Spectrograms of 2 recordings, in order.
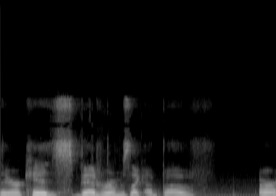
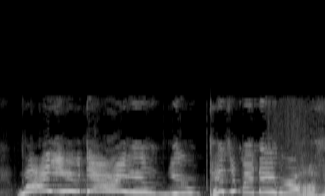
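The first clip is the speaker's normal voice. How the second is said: mock very high shrieking scream. Retelling a neighbor yelling at her kids: imitating a neighbor screaming. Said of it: "I hear her screaming at the kids".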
